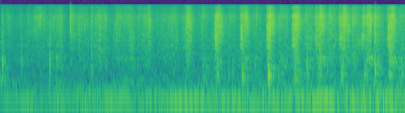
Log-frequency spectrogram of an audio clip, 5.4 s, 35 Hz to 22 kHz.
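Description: Zenith 502 silvertip badger shaving brush working shaving cream lather on the face: a quick, irregular run of soft wet clicks and crackles, over a low steady hum.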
